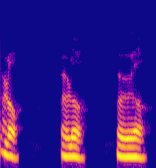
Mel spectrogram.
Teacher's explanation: इन व्यंजनों के उच्चारण में जहवा के अगले भाग को तालु के किसी भाग तक ले जाकर अचानक नीचे गिराया जाता है। पहले जीभ तालु तक जाती है फिर अचानक नीचे गिरती है। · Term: उत्क्षिप्त व्यंजन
